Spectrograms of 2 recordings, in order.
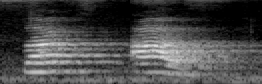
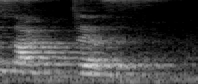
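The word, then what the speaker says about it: success: Kayak tadi, sucks as. Tapi kalian harus baca itu succes, ya, bukan sucks as, succes.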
